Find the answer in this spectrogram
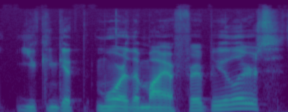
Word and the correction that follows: myofibrils: Did I say that right? – Myofibrils. – Myofibrils. – Yeah.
